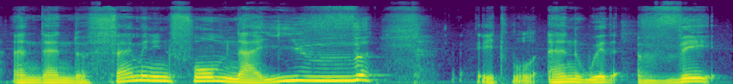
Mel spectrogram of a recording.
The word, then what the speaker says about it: naïve: first A, na, and then separately you will pronounce the I. Naïf. Naïve.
